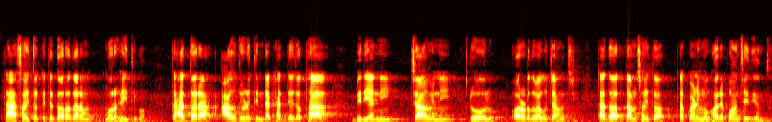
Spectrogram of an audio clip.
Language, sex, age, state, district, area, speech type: Odia, male, 18-30, Odisha, Nayagarh, rural, spontaneous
